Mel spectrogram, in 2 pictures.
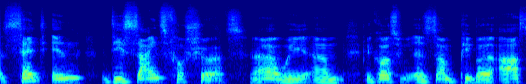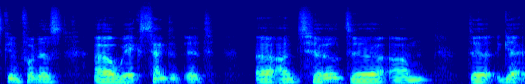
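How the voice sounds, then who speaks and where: A man with a German accent, a native German speaker, hosting a livestream and chatting casually, with a halting delivery full of pauses and fillers. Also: mid-range voice, a little mellow. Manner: halting, many fillers and restarts. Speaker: livestream host.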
